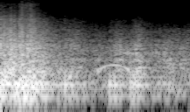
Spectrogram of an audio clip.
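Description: A loud thunderclap from a lightning strike cracks and rumbles, then gradually fades over a couple of seconds, with a faint voice audible beneath the dying rumble.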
